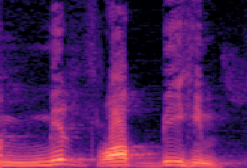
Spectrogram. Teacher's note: نون کا جب را میں ادغام ہوا تو نون کا حرف نون تو نہیں رہا اب یہاں پہ، وہ تو را میں مدغم ہو گیا، لیکن نون کی آواز بھی باقی نہیں رہی، نون کی صفت بھی باقی نہیں رہی۔ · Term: ادغام تام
